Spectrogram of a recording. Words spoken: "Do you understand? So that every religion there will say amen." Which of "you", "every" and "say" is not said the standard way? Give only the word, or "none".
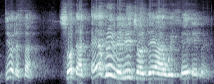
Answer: none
